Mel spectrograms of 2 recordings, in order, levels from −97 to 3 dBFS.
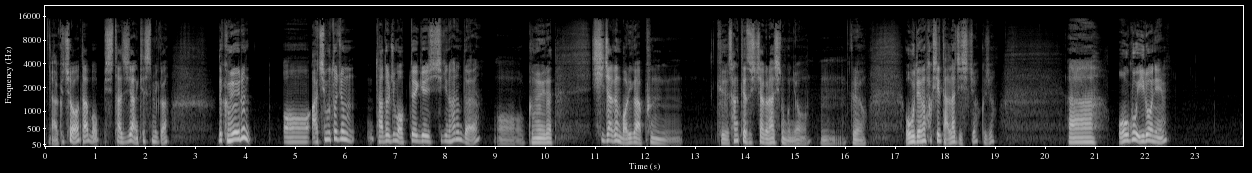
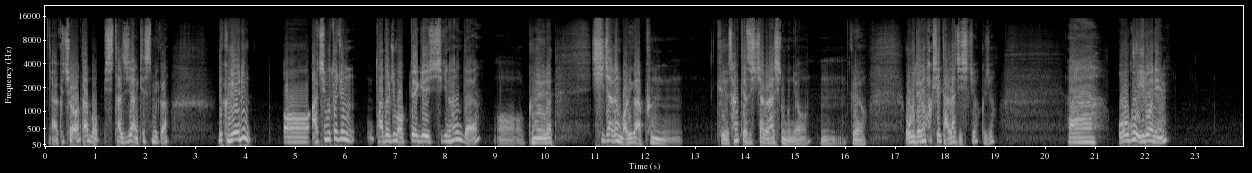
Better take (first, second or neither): first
